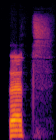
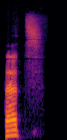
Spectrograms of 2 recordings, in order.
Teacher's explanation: ketika dia sukun, tats, ya sifatnya hamas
